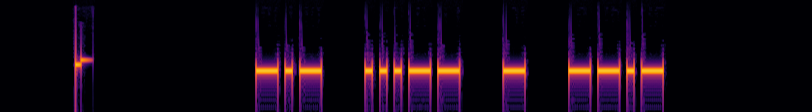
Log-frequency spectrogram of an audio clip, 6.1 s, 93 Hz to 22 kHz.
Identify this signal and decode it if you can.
Morse code, heard as a keyed tone, about 22 wpm, spaced as for 16 wpm, 700 Hz. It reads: K3TQ
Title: USA Call Signs - 4 Characters - 2x Character Spacing - 22wpm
